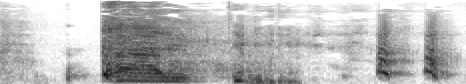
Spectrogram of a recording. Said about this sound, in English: I'm passing my cough on to you through the virtual airwaves.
